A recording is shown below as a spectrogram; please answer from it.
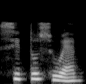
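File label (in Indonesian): "situs web", Indonesian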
